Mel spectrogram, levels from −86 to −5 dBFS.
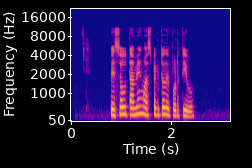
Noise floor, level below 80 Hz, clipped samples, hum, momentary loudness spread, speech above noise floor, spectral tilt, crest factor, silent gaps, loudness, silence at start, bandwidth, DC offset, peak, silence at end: -66 dBFS; -70 dBFS; under 0.1%; none; 6 LU; 46 dB; -4.5 dB/octave; 18 dB; none; -21 LUFS; 0.8 s; 11.5 kHz; under 0.1%; -4 dBFS; 0.7 s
